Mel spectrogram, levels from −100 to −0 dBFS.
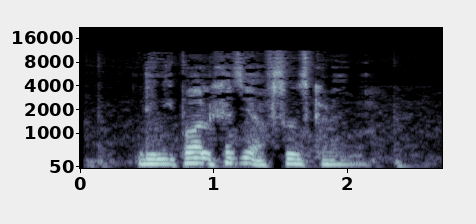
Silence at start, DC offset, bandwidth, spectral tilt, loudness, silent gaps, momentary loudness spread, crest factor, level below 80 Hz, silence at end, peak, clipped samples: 0.45 s; under 0.1%; 11.5 kHz; -6 dB/octave; -25 LUFS; none; 12 LU; 16 dB; -52 dBFS; 0.3 s; -10 dBFS; under 0.1%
